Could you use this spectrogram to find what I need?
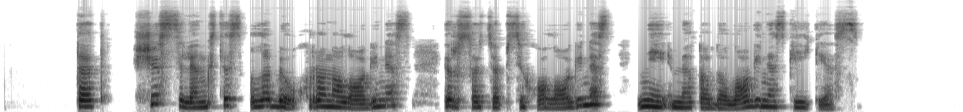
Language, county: Lithuanian, Vilnius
